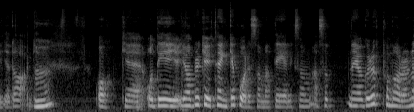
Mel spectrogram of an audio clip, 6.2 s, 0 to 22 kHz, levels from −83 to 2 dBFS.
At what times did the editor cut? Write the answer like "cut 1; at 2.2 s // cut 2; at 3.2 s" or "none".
none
